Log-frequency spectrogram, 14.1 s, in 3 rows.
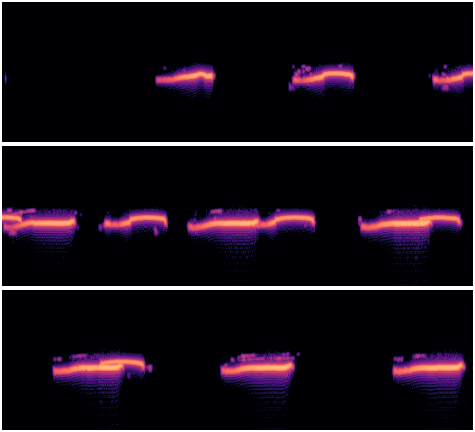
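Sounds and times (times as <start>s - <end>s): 
common ground dove cooing in Arizona: 1.6s - 2.2s, 2.9s - 3.6s, 4.3s - 10.9s, 11.6s - 12.4s, 13.3s - 14.1s.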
